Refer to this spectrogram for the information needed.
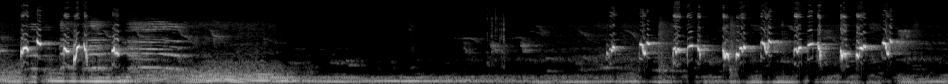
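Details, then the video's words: Yellow-vented bulbul singing a long, rapid rolling song meant as a lure to draw other bulbuls into answering. Bubbly, chattering two-note chirps come in bursts at the start and again after a pause, over a steady low engine-like hum. "trucukan gacor ROPEL PANJANG buat pancingan trucukan agar bunyi"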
